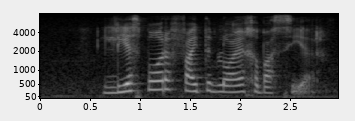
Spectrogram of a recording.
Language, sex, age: Afrikaans, female, 22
